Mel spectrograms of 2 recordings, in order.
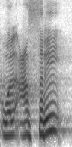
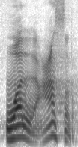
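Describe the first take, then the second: First: The last word ends with a vowel sound. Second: The last word ends with a consonant sound. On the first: The reading continues without stopping. The speaker calls it wrong. "tidak dibaca" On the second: The reading stops at this word. The speaker calls it right. "huruf ri-nya kita matikan menjadi r"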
